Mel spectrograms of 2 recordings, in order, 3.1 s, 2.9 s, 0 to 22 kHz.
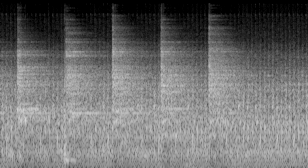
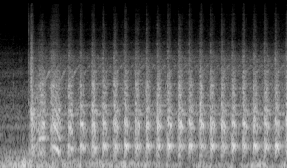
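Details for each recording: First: Mercedes W210 E220 CDI diesel, which cranked but wouldn't start once warm with crank/cam sync codes, idling after a new Bosch crankshaft sensor was fitted. Steady, even clatter with no stumbling or hunting; healthy idle. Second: Mercedes W210 E-Class 220 CDI, stalled when warm, codes P1354 (no crankshaft signal): steady starter cranking about eight pulses a second with no firing, scope shows no crank sensor signal; faulty sensor to be replaced.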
